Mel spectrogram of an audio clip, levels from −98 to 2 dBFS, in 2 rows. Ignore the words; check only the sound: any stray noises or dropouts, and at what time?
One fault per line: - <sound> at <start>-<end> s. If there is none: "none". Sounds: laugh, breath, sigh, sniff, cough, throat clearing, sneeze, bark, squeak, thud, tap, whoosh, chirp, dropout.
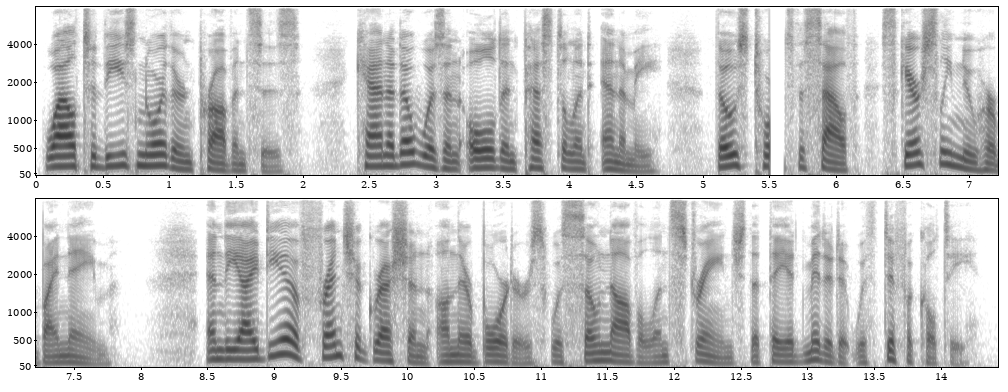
- dropout at 5.5-5.6 s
